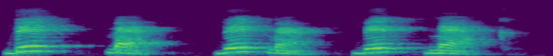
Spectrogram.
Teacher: If you hear it in context, you don't hear the final stop.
